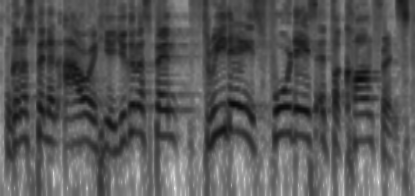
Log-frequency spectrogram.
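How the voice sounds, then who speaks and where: This keynote speaker, a German man in his thirties, sounds high and a bit bright. His motivational conference talk is informal and profane, laced with self-deprecating humor and frequent check-ins with his listeners.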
